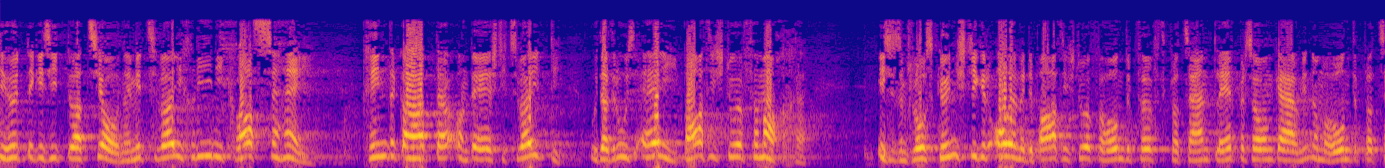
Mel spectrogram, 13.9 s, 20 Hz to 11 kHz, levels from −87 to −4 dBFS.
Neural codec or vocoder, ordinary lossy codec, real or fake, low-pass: none; none; real; 7.2 kHz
